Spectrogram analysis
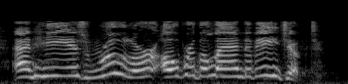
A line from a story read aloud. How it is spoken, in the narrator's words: they shouted to him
